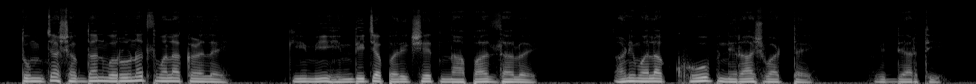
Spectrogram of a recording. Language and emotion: Marathi, sad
